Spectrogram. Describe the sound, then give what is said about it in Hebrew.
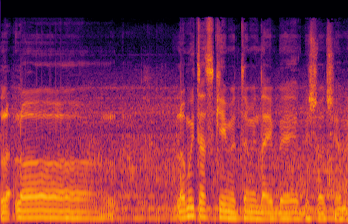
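A helicopter drones overhead, its steady low humming tone running the whole time beneath a man speaking over it. “מה שאתם שומעים ברקע זה מסוק שעובר אותנו ככה בזה הרגע”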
